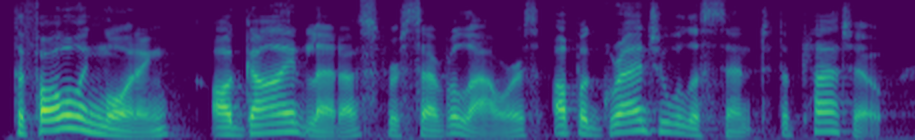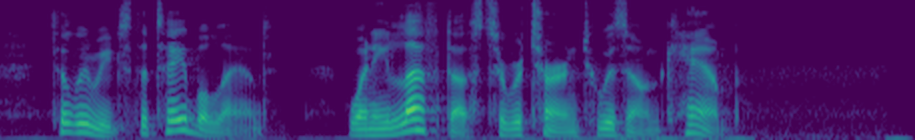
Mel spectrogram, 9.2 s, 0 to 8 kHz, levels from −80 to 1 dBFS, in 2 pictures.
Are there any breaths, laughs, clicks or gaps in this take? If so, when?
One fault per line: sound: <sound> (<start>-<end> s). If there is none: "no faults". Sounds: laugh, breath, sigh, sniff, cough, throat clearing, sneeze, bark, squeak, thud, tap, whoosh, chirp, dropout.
no faults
